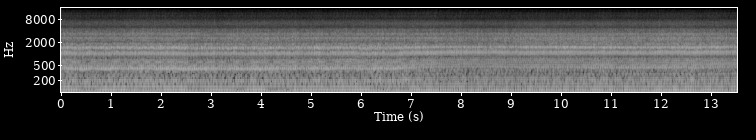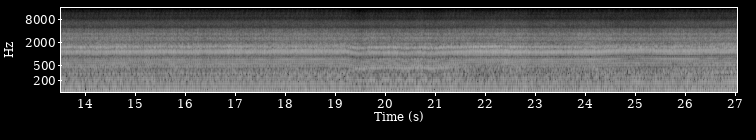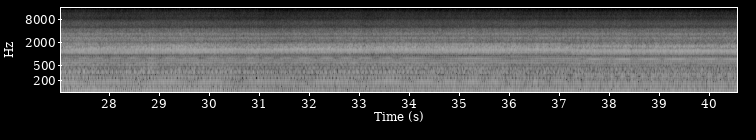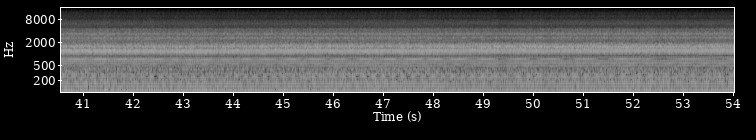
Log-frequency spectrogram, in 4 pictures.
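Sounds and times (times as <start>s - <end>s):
aircraft motors whining: 0.0s - 54.0s.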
